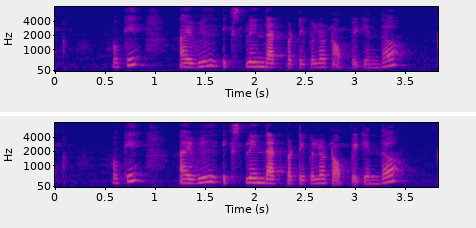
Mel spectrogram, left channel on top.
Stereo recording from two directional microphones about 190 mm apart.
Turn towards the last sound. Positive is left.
turn(degrees=-25)  # may be behind; listen again after turning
